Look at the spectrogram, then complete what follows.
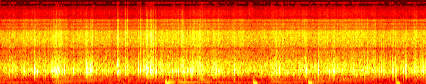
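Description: Crackling static with a low electrical buzz that shifts pitch now and then and a few soft clicks: a glitch sound effect under an animated loading screen.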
